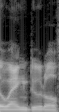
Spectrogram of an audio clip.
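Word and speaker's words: Whangdoodle: Well, I'm going to need to remember the Wang Doodle for future reference, just anytime you need. – W-H-A-N-G Doodle. – Okay. – There's a silent H. – Careful, there's going to be a Wang Doodle around the corner.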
